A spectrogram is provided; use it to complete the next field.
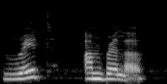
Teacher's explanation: the D in red connects smoothly to the uh in umbrella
